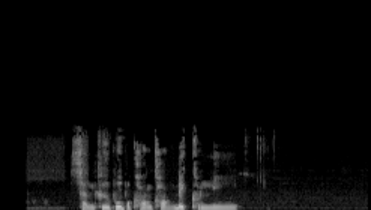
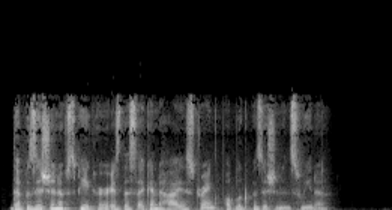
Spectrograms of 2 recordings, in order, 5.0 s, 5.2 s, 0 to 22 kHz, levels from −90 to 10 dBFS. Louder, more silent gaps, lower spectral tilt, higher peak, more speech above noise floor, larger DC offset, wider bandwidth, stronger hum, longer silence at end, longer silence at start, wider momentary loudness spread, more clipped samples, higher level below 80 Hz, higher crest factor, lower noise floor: second, -29 LUFS vs -18 LUFS; neither; first, -6 dB/octave vs -3.5 dB/octave; second, -12 dBFS vs -2 dBFS; second, 46 dB vs 63 dB; neither; second, 8.8 kHz vs 12.5 kHz; neither; first, 1.8 s vs 0.85 s; first, 0.95 s vs 0.15 s; about the same, 11 LU vs 11 LU; neither; second, -80 dBFS vs -54 dBFS; about the same, 20 dB vs 18 dB; second, -74 dBFS vs -82 dBFS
